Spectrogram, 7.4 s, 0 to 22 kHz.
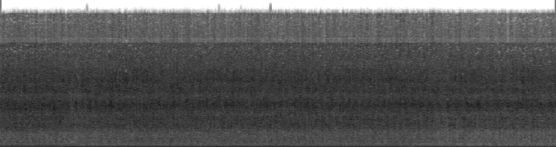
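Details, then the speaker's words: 1955 Chevy 210 Delray 265 V8, first start in a long time: smooth, even high fast run from throttle held open, pitch dropping as the throttle is backed off near the end; sounds healthy. "I I backed it off a little bit because it was revving real high."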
